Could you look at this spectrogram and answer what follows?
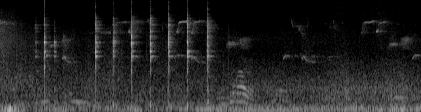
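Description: Tent stake being hammered into hard ground: a run of sharp strikes, a little under three a second, stopping about four seconds in. Birds chirp after it.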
